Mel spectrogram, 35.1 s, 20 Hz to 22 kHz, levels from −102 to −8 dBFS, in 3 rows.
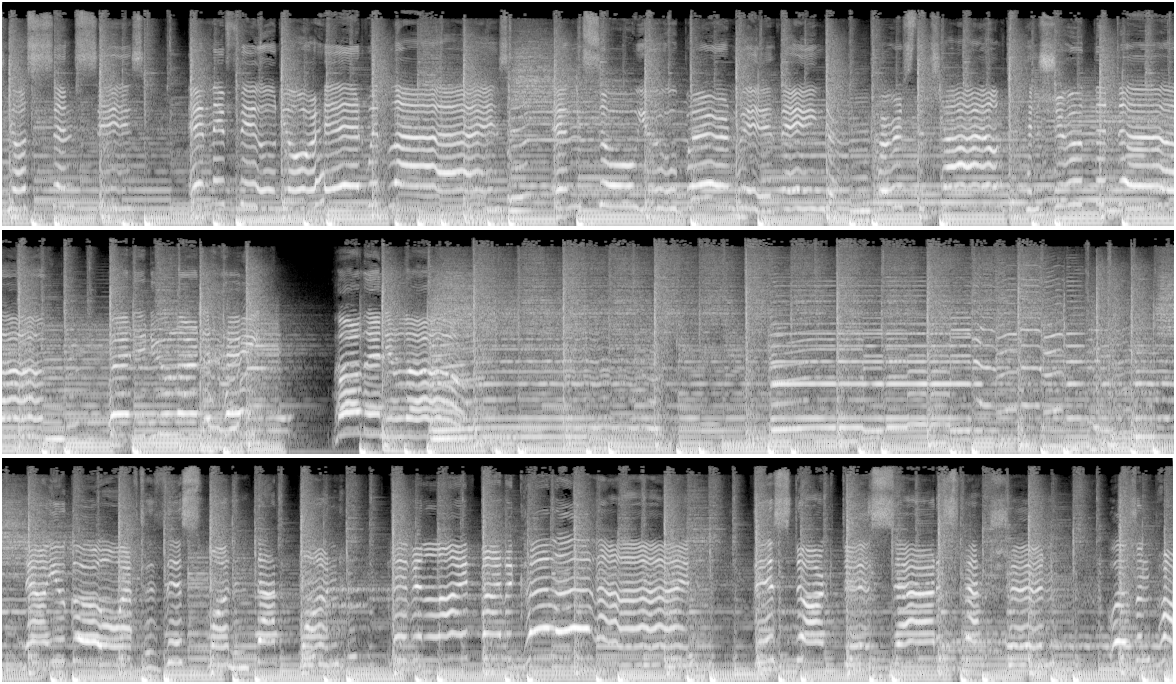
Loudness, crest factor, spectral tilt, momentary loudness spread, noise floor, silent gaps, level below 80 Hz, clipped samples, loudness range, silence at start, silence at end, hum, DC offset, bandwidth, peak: -13 LUFS; 12 dB; -4.5 dB/octave; 6 LU; -37 dBFS; none; -18 dBFS; under 0.1%; 2 LU; 0 s; 0 s; none; under 0.1%; 19 kHz; 0 dBFS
